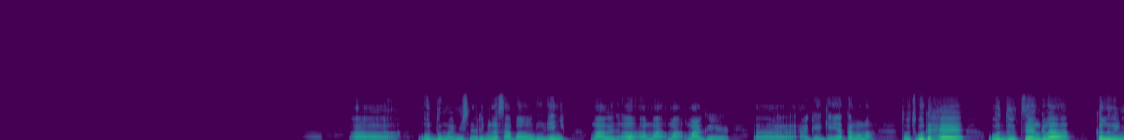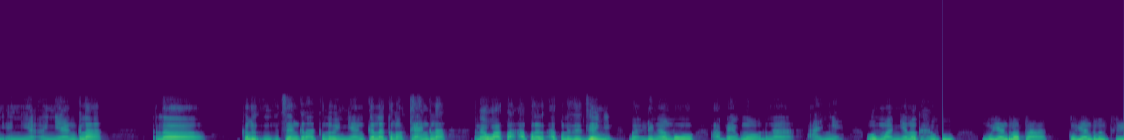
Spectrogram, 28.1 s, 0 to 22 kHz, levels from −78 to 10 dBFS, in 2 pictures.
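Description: At 25.77 s the speech drops out in a handover gap: the call is being passed from one network to another, and for about 60 ms no speech frames get through. The sound dies away quickly and leaves a short silence until the new link picks up, and whatever was said in that moment is lost. On a waveform this is a brief flat stretch. On a spectrogram it is a thin vertical blank band across all frequencies.

From 25.83 s to the end, the audio shows a fallback to narrowband. After the handover the call no longer carries HD Voice and continues on an older narrowband codec. The earlier wideband sound, with energy reaching up towards 7 kHz, gives way to a duller, boxier and rougher tone, which points to a low narrowband rate. On a spectrogram the upper content ends abruptly at a hard ceiling of 4 kHz, and the region above it stays empty for the rest of the clip.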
